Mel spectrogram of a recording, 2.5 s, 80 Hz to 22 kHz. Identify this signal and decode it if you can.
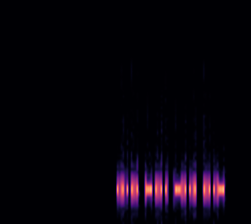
Morse code, heard as a keyed tone, about 47 wpm, 700 Hz. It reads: 5BBV
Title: Four Challenging Letter-Number Combinations 50wpm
